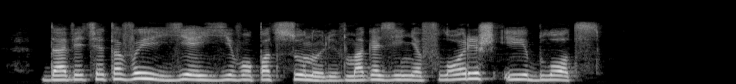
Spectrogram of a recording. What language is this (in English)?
Russian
